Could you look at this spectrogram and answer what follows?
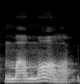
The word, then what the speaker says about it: Maman: Im Deutschen ist die Betonung auf der ersten Silbe und das Wort ist knackig und kurz. Ein französisches Kind sagt aber Maman mit der Betonung auf der zweiten Silbe.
